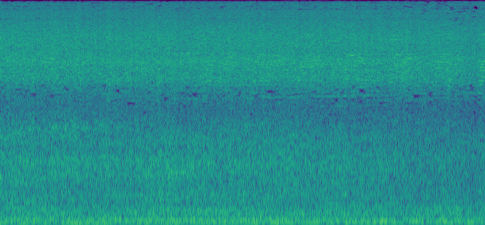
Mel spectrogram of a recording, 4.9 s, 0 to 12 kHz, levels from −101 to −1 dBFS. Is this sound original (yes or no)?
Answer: yes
